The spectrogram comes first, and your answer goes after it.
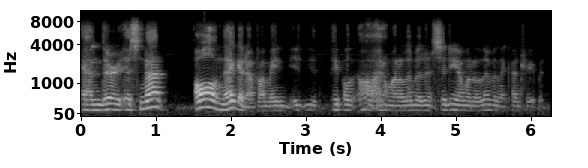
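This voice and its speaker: A man's voice: mid-range voice, a little fast. A man as a guest in a casual spiritual conversation on a video call, talking earnestly and hesitantly with fillers.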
